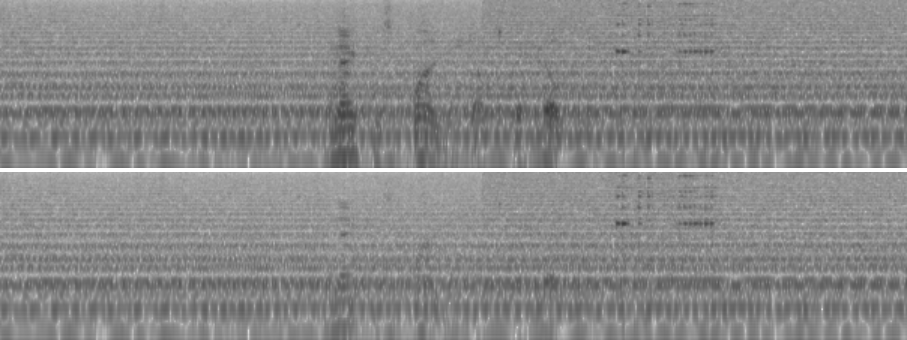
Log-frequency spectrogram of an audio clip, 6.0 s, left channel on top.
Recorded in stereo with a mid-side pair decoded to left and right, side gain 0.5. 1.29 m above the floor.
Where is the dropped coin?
15° right.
